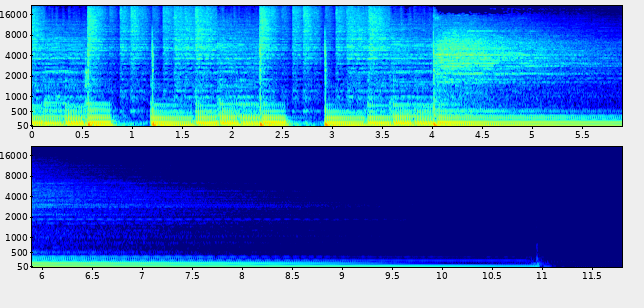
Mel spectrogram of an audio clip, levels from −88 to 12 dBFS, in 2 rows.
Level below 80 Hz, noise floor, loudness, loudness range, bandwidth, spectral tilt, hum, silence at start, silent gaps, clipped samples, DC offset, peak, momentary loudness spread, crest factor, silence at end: -34 dBFS; -88 dBFS; -26 LUFS; 21 LU; over 20 kHz; -4.5 dB/octave; none; 0 s; none; under 0.1%; under 0.1%; -6 dBFS; 22 LU; 22 dB; 2.3 s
